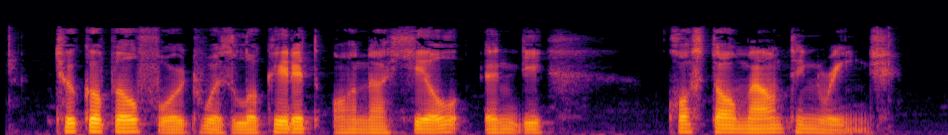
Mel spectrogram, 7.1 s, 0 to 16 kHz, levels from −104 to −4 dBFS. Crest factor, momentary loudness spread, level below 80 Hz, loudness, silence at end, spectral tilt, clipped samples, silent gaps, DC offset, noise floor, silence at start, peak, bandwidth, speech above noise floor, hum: 20 dB; 15 LU; -44 dBFS; -27 LUFS; 0.45 s; -7 dB/octave; under 0.1%; none; under 0.1%; -71 dBFS; 0.4 s; -8 dBFS; 7.4 kHz; 45 dB; none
